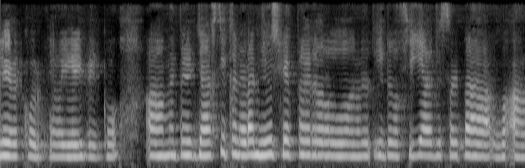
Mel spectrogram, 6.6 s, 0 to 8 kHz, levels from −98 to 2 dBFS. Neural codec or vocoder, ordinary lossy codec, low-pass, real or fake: codec, 16 kHz in and 24 kHz out, 0.6 kbps, FireRedTTS-2 codec; none; 7.2 kHz; fake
